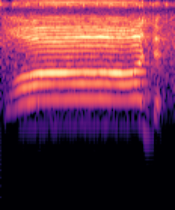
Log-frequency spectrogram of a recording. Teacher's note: زبان کی کروٹ جب اوپر کی داروں سے بائیں طرف بھی لگے اور دائیں طرف بھی لگے، دونوں طرف سے ملانے سے ضاد ادا ہوگا۔ ضاد، یہ بھی موٹی آواز میں پڑھا جائے گا، منہ کو بھر کر ادا کیا جائے گا۔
